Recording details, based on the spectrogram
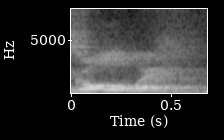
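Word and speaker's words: Gallwey: His second name is Galway. Его фамилия правильно произносится Галвей.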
